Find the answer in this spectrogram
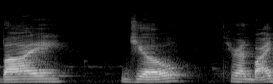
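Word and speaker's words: Baijiu: If you guys know, if you've ever had, it's pronounced Bai Joe.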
